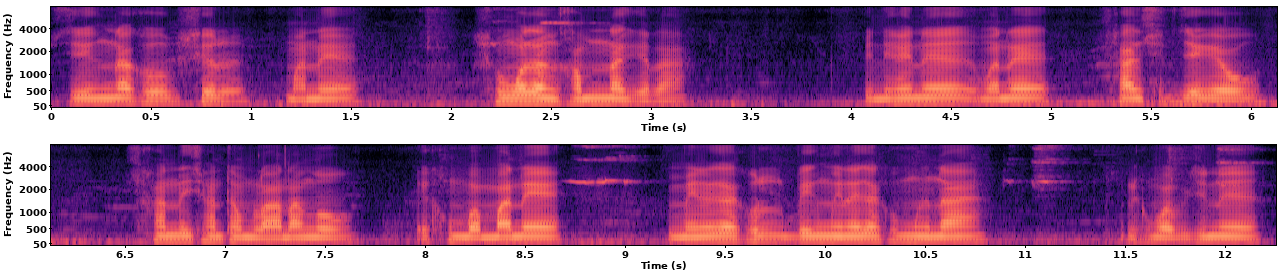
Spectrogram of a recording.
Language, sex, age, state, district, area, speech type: Bodo, male, 45-60, Assam, Kokrajhar, rural, spontaneous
